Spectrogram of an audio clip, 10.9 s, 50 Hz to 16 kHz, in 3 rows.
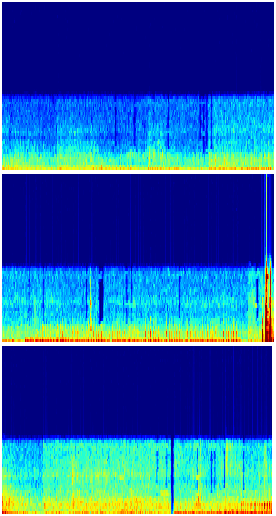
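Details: Stryker V-twin on a warm-engine road ride after new header gaskets fixed leaking headers (about 11,000 miles): even note swelling smoothly as throttle opens over wind, no popping, backfire or surging; power feels linear. Normal exhaust under way.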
